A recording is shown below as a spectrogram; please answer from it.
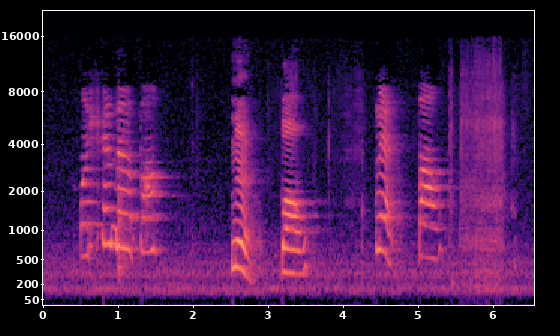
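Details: Talking cat recorded indoors on 13 June 2011, giving a run of short, harmonic meows with falling and bending pitch, grouped in quick bursts then spaced a second or two apart, in a quiet room.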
